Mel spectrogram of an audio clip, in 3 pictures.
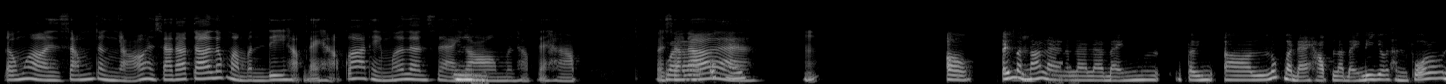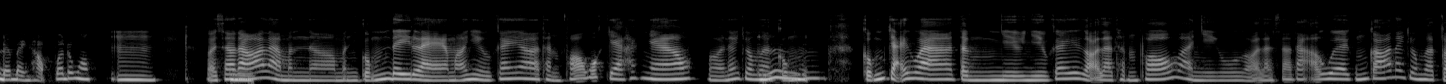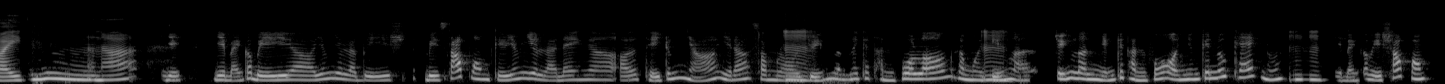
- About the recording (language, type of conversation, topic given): Vietnamese, unstructured, Bạn thích sống ở thành phố lớn hay ở thị trấn nhỏ hơn?
- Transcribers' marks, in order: other background noise; tapping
